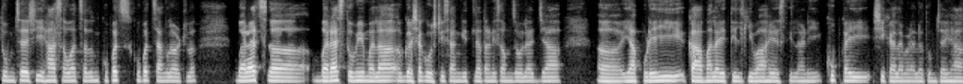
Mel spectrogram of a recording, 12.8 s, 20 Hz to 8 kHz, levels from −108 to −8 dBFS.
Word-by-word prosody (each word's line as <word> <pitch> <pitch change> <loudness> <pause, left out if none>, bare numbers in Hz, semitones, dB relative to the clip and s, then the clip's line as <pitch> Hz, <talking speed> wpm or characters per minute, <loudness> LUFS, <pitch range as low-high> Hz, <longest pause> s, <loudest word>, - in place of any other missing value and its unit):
तुमच्याशी 155 +1 0
हा 150 0 +2
संवाद 145 0 -1
साधून 145 0 -3
खूपच 155 +2 0
खूपच 155 0 -2
चांगलं 140 -1 -2
वाटलं. 140 +2 -5 0.6
बऱ्याच 155 +2 +6
अ, 145 - +6 0.6
बऱ्याच 150 +2 +6
तुम्ही 150 0 +2
मला 145 +1 +3 0.3
अशा 145 +3 0
गोष्टी 140 +2 -1
सांगितल्यात 140 0 -4
आणि 140 0 -3
समजवल्यात 140 0 -4
ज्या 140 0 -2 0.6
अ, - - +1 0.3
यापुढेही 145 +3 +3
कामाला 140 0 +3
येतील 140 0 0
किंवा 140 0 0
हे 140 0 +1
असतील 135 +2 -6
आणि 135 +1 -5
खूप 160 -1 -3
काही 140 -1 +1
शिकायला 135 -2 -3
मिळालं 130 0 -4
तुमच्या 130 +1 -4
ह्या 135 -1 -1
140 Hz, 155 wpm, -24 LUFS, 140-150 Hz, 0.6 s, बऱ्याच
